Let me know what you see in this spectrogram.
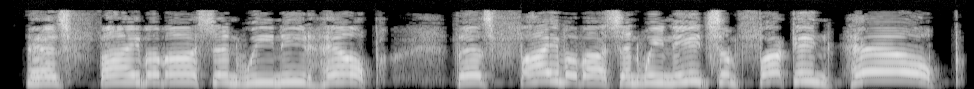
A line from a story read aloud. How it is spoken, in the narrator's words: Beaver Clarendon was still screaming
